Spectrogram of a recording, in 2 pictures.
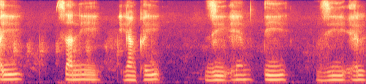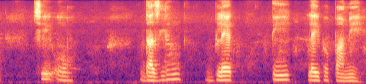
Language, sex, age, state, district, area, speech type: Manipuri, female, 45-60, Manipur, Kangpokpi, urban, read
